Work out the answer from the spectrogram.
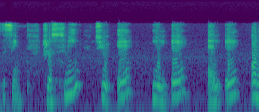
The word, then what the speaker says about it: es: Look at the pronunciation of es. I do not say s. I say e. Tu es. est is not est, but e. The same sound.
